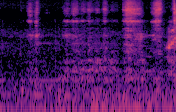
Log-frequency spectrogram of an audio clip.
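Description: A pink pen writing on paper, a faint continuous scratching and rubbing at close range, steady and quiet throughout, with no one talking.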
